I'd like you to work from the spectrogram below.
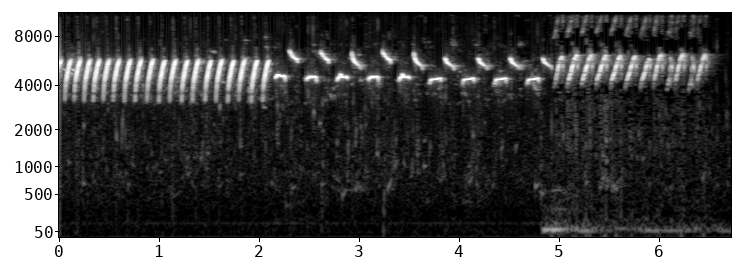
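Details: White-eye (pleci) in a training recording, singing a 'wit wit' song joined with imitated mantenan phrases. Rapid, high, evenly spaced whistled notes run for two seconds, then slower, varied downslurred notes, then a fast burst of high rising chips with a faint low thump.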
